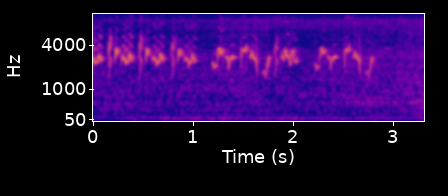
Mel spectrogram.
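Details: Sooty-headed bulbul singing to draw out rival bulbuls: rapid, repeated short whistled phrases with rising and falling notes, fairly soft against background hiss and low rumble.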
